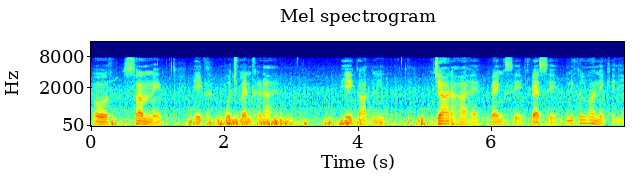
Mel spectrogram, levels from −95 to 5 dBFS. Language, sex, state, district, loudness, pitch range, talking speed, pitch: Hindi, male, Chandigarh, Chandigarh, -21 LUFS, 95-125 Hz, 125 wpm, 110 Hz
